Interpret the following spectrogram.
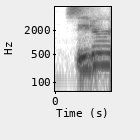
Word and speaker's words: CDER: It is written as CDER, and it's pronounced as cedar, like the tree that everybody has allergies with at least once in a while here in Central Texas.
